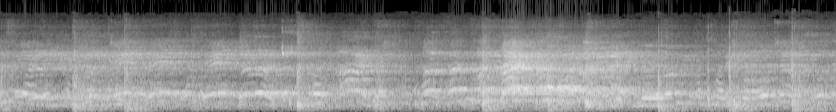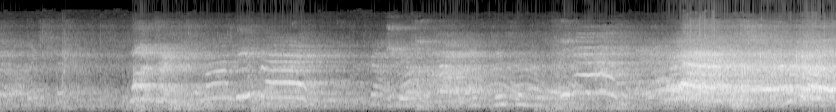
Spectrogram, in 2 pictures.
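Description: A basketball is dribbled on a gym floor, with players and spectators shouting and calling out around it in the echoing hall. About a second before the end the voices swell into a louder cheer as a three-pointer goes in.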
